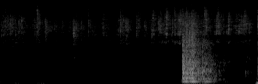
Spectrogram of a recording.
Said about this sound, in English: So you're rolling one Naginata dice.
